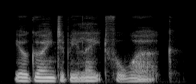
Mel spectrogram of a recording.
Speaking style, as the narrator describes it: he says softly in my ear

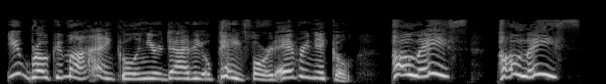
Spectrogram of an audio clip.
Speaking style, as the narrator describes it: the old woman on the pavement shout

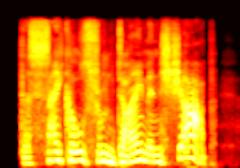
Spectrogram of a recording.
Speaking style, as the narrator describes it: I exclaimed

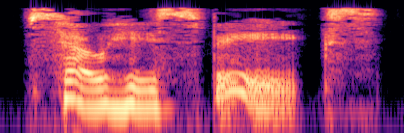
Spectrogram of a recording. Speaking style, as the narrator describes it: Aerobin purred

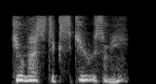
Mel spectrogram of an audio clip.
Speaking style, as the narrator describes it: she said breathlessly

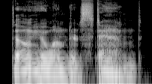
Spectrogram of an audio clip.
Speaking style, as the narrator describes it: Covenant groaned, unable to silence the ache in his voice

